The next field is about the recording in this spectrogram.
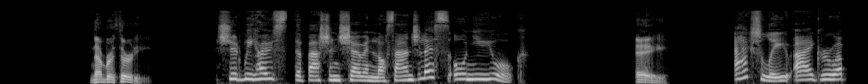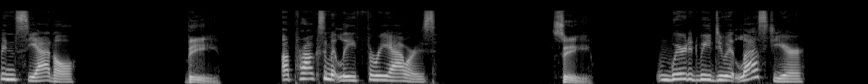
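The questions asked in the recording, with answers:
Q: Should we host the fashion show in Los Angeles or New York?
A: C: Where did we do it last year?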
